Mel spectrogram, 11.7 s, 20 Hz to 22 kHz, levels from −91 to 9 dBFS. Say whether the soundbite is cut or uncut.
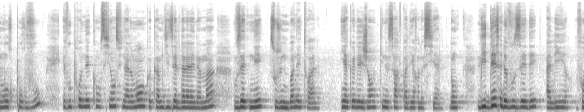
uncut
